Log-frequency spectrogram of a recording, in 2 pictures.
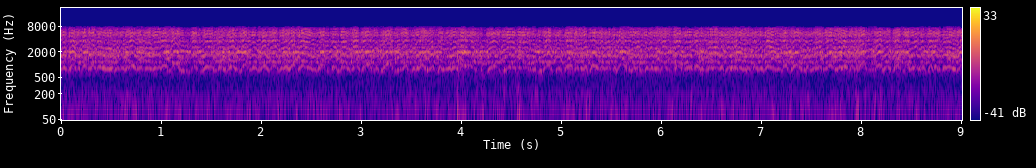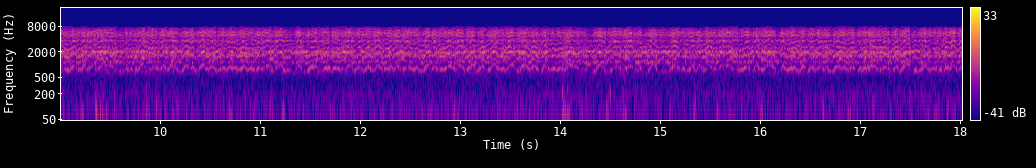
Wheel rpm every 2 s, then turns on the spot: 190, 190, 180, 190, 180, 190, 180, 180, 190.
none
